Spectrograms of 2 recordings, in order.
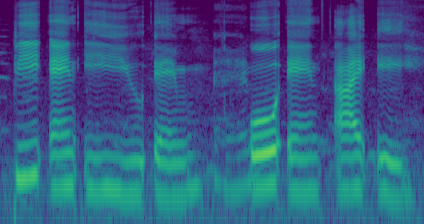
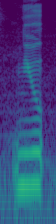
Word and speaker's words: pneumonia: P-N-E-U-M. O-N-I-A. Okay. New. What kind of human being is this? Monia. Pneumonia. Yeah. Sure. Yes. Where did P come go? That P is silent. So it's pneumonia.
